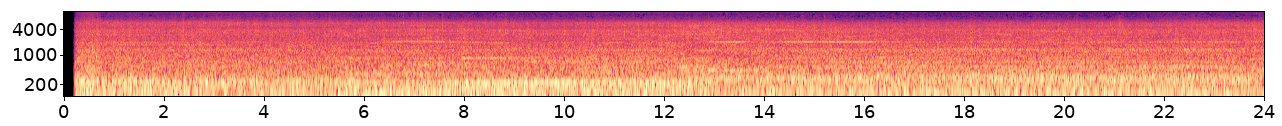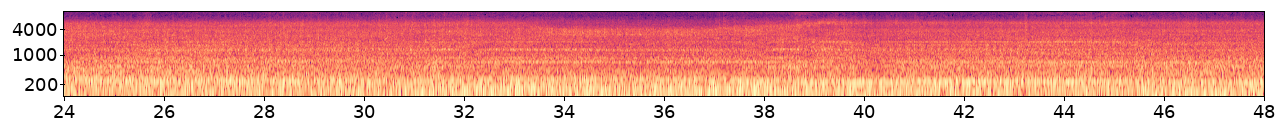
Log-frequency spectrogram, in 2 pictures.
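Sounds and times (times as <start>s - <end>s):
thresher running: 0.2s - 48.0s
tractor engine: 0.2s - 48.0s.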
